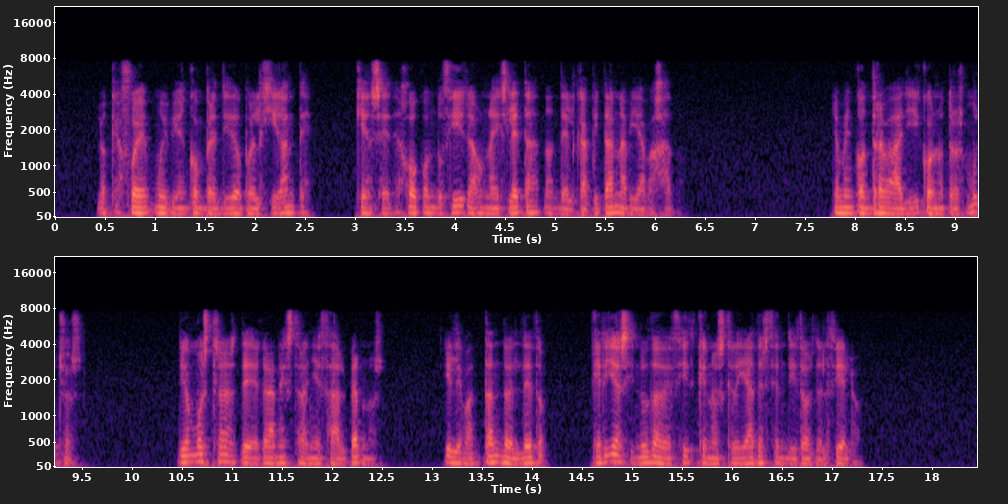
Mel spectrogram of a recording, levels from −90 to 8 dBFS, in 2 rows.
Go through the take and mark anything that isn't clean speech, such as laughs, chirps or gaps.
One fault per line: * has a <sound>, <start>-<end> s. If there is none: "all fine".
all fine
